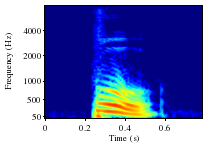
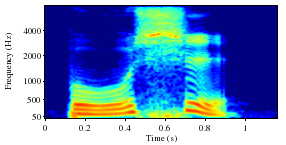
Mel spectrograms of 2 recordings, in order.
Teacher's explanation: the tone for 不 on its own is fourth tone, but in the combination 不是 it changes to a second tone. 不 is one of the two key Chinese characters that changes its tone depending on the tone of the character that follows it.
